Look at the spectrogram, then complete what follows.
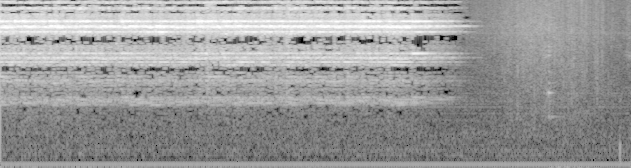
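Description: Altar bells ringing as the chalice is raised at the consecration, a bright, continuous jingling ring that stops about four and a half seconds in.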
